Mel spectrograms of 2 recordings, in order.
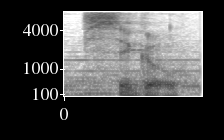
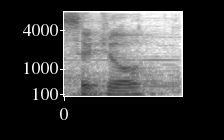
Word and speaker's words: Sigil: so they went with Sigle as the name of the city and even made it a thing where like uh someone got sentenced to death for pronouncing sigle as sigil.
